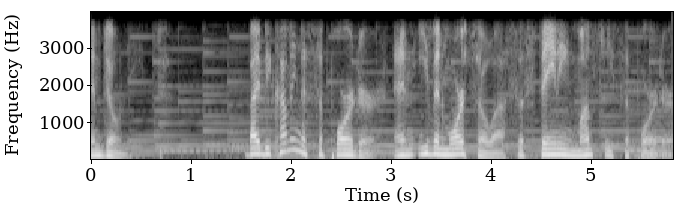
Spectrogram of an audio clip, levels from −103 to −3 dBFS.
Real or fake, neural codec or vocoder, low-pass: real; none; 3.6 kHz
